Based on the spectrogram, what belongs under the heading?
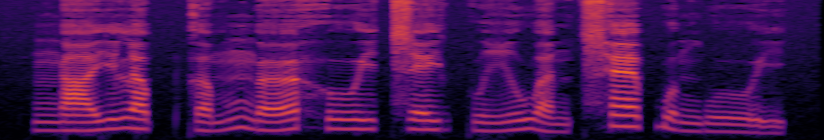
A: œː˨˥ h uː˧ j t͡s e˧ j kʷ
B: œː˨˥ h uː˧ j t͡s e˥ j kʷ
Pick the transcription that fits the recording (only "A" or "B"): A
